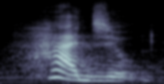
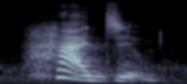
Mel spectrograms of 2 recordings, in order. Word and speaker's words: rádio: Observe que a letra D antes da vogal I é pronunciada como di. E a vogal O no final de palavras é pronunciada como um U fraco. Rádio rádio. Novamente, lembre-se de que a letra R em início de palavras deve ser pronunciada como a letra H do inglês e a letra A tem a pronúncia bem aberta. Rádio.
